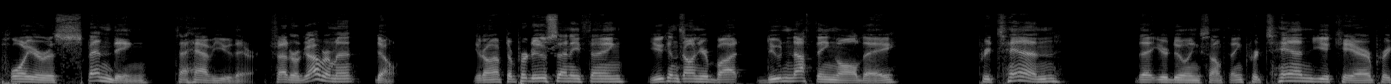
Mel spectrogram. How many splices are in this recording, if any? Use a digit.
6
